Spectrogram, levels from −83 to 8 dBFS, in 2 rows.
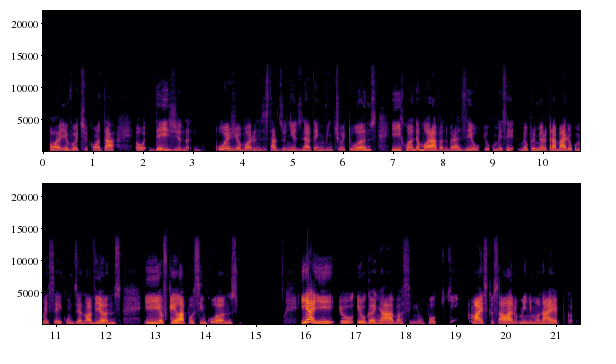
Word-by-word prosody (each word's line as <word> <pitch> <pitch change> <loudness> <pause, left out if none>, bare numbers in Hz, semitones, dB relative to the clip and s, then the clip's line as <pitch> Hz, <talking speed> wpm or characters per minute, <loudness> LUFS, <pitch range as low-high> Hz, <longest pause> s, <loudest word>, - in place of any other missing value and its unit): Ó, 180 -2 -3
eu 190 +3 -5
vou 200 +1 -8
te 220 +2 -16
contar, 210 -7 -3 0.4
ó, 175 0 -6
desde 250 +8 -5
n 210 -5 -14 0.6
hoje 245 +3 -4
eu 230 -2 -4
moro 200 -1 -6
nos 195 -1 -17
Estados 190 0 -8
Unidos, 250 +4 -12
né, 245 -1 -3
eu - - -13
tenho 190 -2 -12
28 185 +5 -13
anos, 255 +4 -2 0.3
e 250 -2 -4
quando 255 +4 -5
eu 300 - -2
morava 210 -6 +2
no 190 -1 -16
Brasil, 180 +6 -8
eu 190 - -14
comecei 210 +2 -13
meu 215 +1 -10
primeiro 230 +4 -7
trabalho 220 -5 +1
eu 225 - -8
comecei 215 -2 -9
com 225 0 -14
19 220 +7 -1
anos, 225 +5 0 0.5
e 265 +2 +2
eu 260 - +4
fiquei 280 +1 +2
lá 255 -1 +11
por 280 +2 -9
5 275 +6 -8
anos. 230 +2 -1 1.3
E 335 +5 +9
aí 220 - +7
eu 200 -1 -4
eu 205 -1 -1
ganhava, 195 -3 +1
assim, 170 -4 -15
um 170 +1 -16
pouquinho 250 - -13 0.4
mais 255 +2 +7
que - - -17
o 295 - -13
salário 255 +2 +3
mínimo 225 -4 -8
na 240 +2 +3
época. 170 -1 -4
220 Hz, 160 wpm, -25 LUFS, 195-250 Hz, 1.3 s, lá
